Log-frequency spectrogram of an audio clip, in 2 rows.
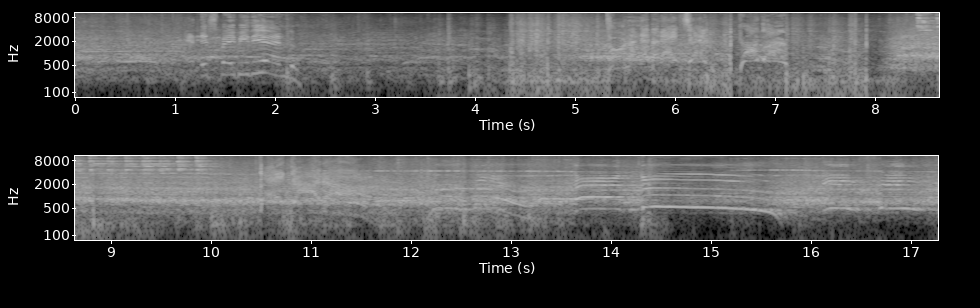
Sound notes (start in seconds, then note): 8.4 bell rings; 8.6 crowd cheering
